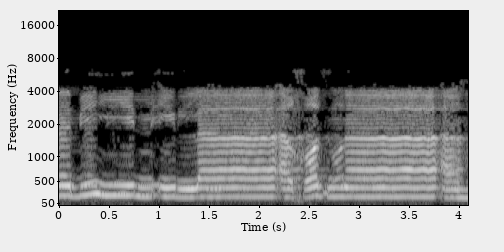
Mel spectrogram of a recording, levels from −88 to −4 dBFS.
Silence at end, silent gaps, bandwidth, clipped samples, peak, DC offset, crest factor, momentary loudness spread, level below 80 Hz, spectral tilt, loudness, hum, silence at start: 0 s; none; 6.6 kHz; under 0.1%; -8 dBFS; under 0.1%; 16 dB; 6 LU; -66 dBFS; -2.5 dB/octave; -23 LUFS; none; 0 s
